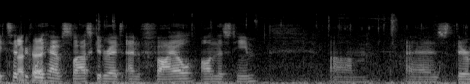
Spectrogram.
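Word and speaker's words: FiIe: Technically his name is F-I-I-E, but the second I is capitalized, and he pronounces it File, so...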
